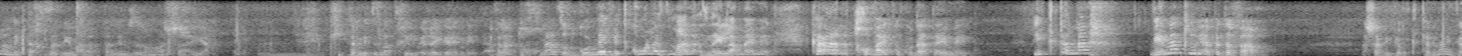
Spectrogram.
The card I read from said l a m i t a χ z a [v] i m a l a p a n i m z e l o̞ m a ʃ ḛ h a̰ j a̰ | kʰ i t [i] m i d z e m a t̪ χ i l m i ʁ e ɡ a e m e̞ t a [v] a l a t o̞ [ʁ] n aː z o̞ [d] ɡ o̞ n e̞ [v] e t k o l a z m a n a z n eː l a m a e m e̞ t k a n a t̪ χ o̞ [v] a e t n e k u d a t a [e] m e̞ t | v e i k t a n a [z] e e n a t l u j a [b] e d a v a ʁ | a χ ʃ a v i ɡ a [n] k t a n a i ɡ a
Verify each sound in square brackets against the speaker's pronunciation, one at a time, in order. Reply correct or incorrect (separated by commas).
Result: correct, incorrect, correct, incorrect, incorrect, correct, correct, correct, incorrect, correct, incorrect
